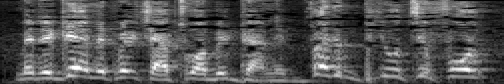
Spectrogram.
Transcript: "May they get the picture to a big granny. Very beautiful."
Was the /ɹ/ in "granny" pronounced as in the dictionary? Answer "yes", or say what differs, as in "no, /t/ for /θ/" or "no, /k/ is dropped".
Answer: no, /ɹ/ is dropped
